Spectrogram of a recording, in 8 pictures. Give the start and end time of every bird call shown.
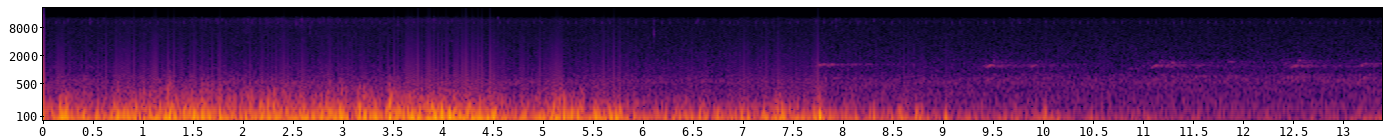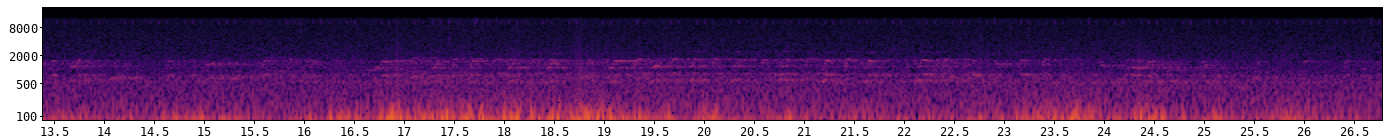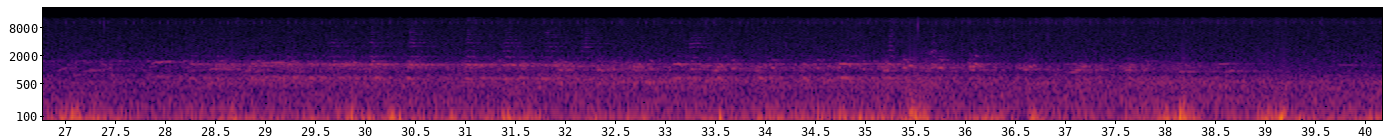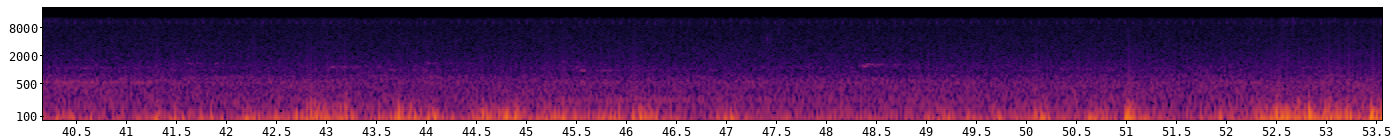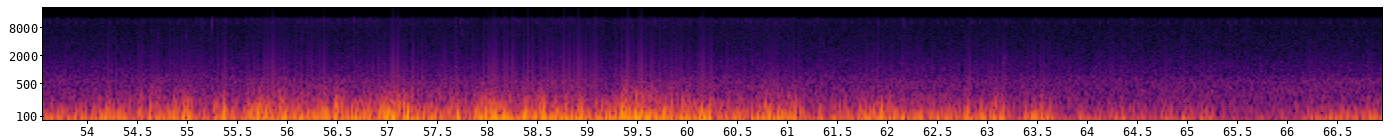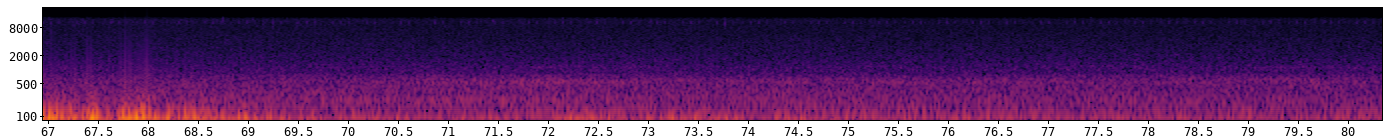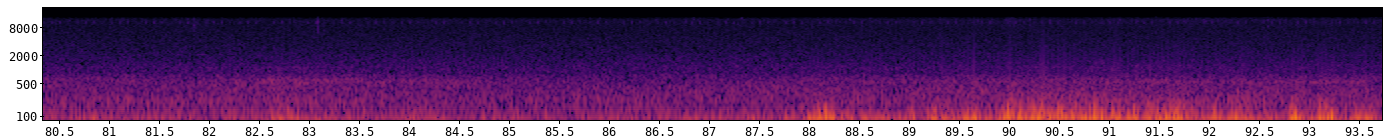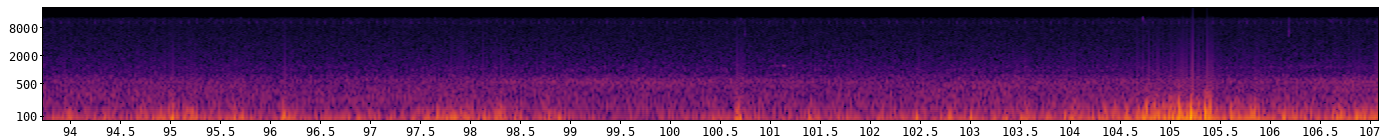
7.7s-49.0s: Canada Goose (Branta canadensis)

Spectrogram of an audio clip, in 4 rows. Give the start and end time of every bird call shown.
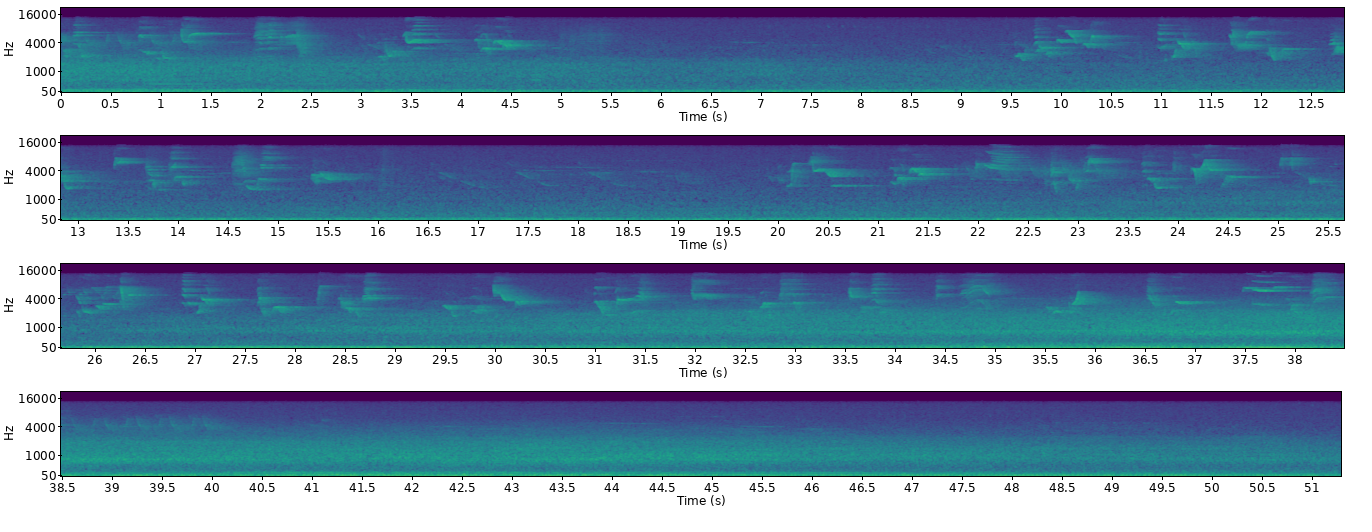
0.0s-4.9s: Ovenbird (Seiurus aurocapilla)
9.6s-15.9s: Ovenbird (Seiurus aurocapilla)
20.0s-31.7s: Ovenbird (Seiurus aurocapilla)
31.8s-38.8s: Gray Catbird (Dumetella carolinensis)
38.0s-40.3s: Ovenbird (Seiurus aurocapilla)

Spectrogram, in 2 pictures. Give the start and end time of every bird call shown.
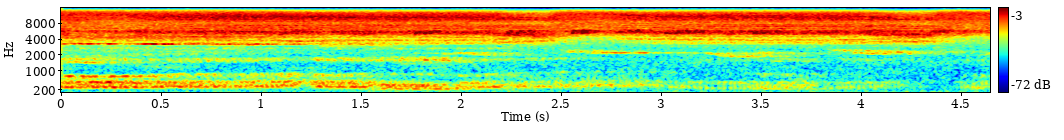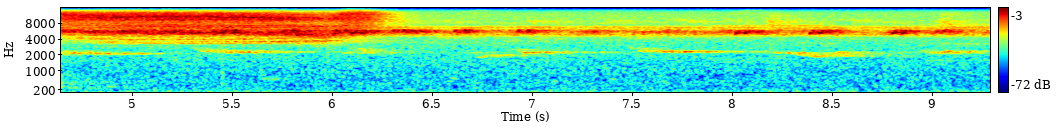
0.0s-1.7s: Amazonian Grosbeak (Cyanoloxia rothschildii)
0.0s-9.3s: Hauxwell's Thrush (Turdus hauxwelli)
5.5s-5.9s: unidentified bird

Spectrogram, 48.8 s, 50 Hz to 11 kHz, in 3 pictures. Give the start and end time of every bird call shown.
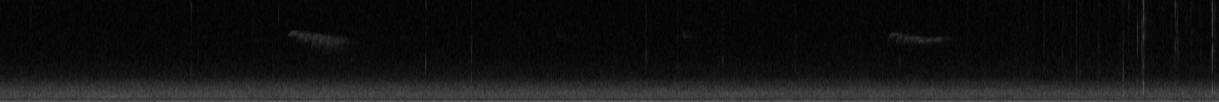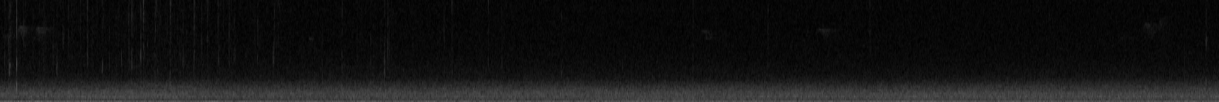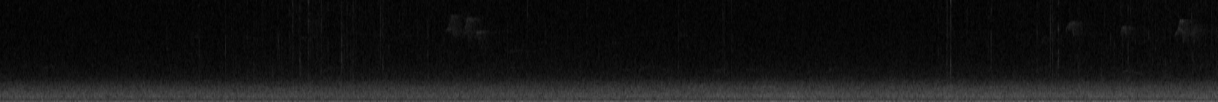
3.7s-4.9s: Black-capped Chickadee (Poecile atricapillus)
11.6s-12.9s: Black-capped Chickadee (Poecile atricapillus)
16.2s-17.0s: Black-capped Chickadee (Poecile atricapillus)
38.2s-39.3s: Tufted Titmouse (Baeolophus bicolor)
46.1s-48.7s: Tufted Titmouse (Baeolophus bicolor)

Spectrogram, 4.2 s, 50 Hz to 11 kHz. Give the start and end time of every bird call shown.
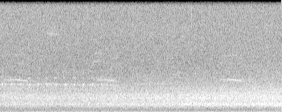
0.0s-2.1s: Northern Flicker (Colaptes auratus)
3.1s-4.2s: Blue Jay (Cyanocitta cristata)

